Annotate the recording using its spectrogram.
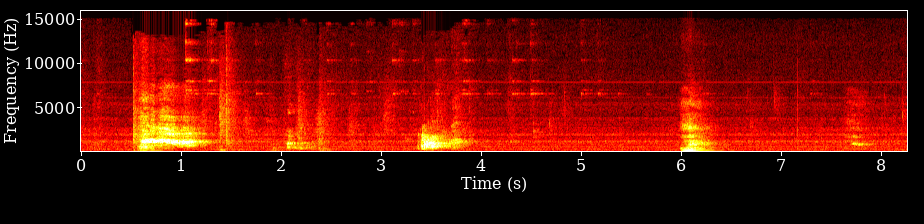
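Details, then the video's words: Puppy coughing: short harsh, breathy bursts, the strongest near the start and two more a few seconds apart, with a fainter hack between and a soft sound at the end over quiet background. "puppy cough"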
